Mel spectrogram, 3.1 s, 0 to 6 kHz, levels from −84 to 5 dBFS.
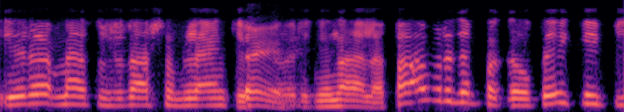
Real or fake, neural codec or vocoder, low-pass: real; none; 5.4 kHz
